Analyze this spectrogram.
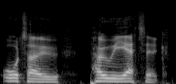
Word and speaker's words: autopoietic: about um uh now we have to be very careful how we pronounce this words Auto poetic is that right Maxwell that's right yes amazing um give me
